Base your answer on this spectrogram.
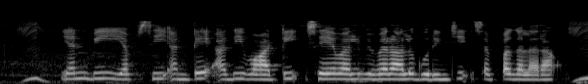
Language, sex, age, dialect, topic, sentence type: Telugu, female, 18-24, Southern, banking, question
